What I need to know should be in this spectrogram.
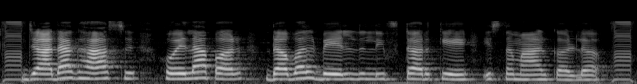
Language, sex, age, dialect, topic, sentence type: Magahi, male, 18-24, Western, agriculture, statement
